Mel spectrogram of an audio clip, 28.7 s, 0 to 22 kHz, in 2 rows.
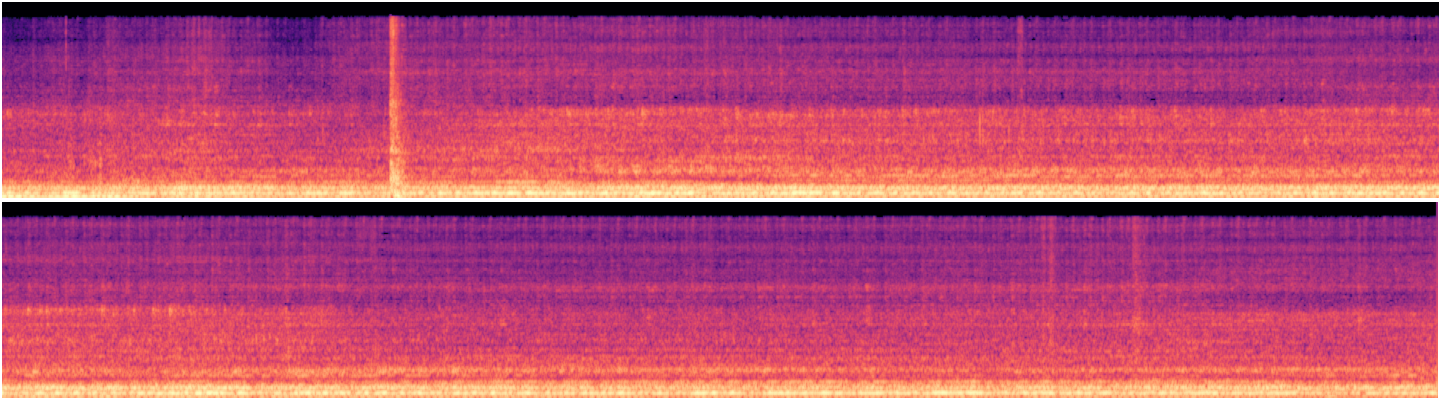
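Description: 1967 Ford Mustang GT's 390 cubic-inch big-block V8 idling steadily through its dual exhaust. There is a single sharp click about four seconds in.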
